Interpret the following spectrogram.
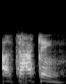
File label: attacking, jungle male; player vo; Counter Strike Model Pack; CS:GO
